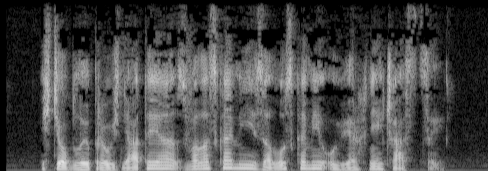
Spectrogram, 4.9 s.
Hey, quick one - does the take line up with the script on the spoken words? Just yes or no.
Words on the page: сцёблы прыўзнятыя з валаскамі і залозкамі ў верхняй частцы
yes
